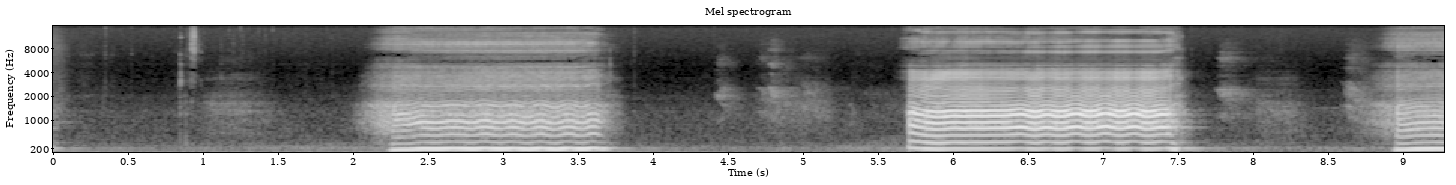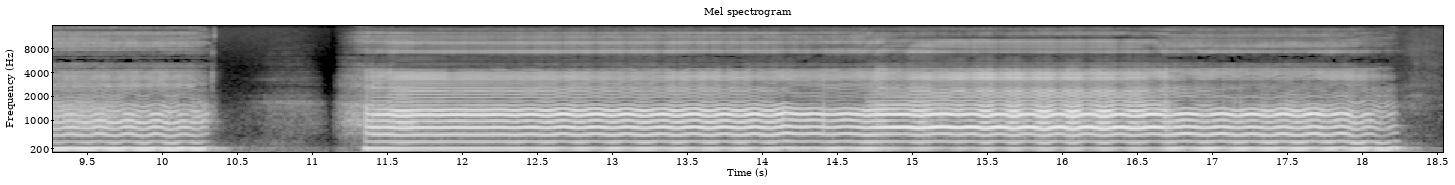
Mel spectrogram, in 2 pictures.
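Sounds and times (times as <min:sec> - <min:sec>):
light airy vocal singing ah: 0:02.0 - 0:03.9, 0:05.6 - 0:18.5.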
